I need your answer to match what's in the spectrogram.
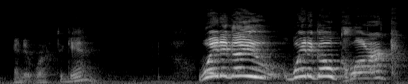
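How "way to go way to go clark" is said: much higher, louder cheer; cheering friends. A narrator's reading. Friends cheering Clark at lunch, loud and high. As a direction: cheer him on. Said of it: "said his friends".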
